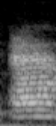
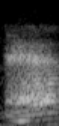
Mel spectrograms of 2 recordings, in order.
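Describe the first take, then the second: First: The syllable is said with a level tone. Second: The syllable is said with a dipping tone. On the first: The speaker calls it right. "chữ A mà đọc thành" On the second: The speaker calls it wrong. "hoặc là chữ Ả cũng không được"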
